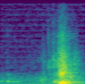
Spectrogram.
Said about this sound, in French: La porte s'ouvre. Il voit entrer la mère de Gilles.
